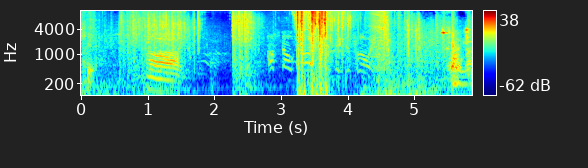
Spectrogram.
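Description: Bursts of rapid gunfire and heavy booms erupt in Call of Duty MW3 as players shoot at a helicopter, loud and dense in the second half, with excited talking over the shooting.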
